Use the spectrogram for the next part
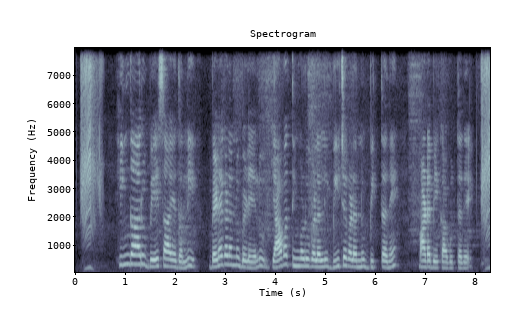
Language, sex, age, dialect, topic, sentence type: Kannada, female, 18-24, Mysore Kannada, agriculture, question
